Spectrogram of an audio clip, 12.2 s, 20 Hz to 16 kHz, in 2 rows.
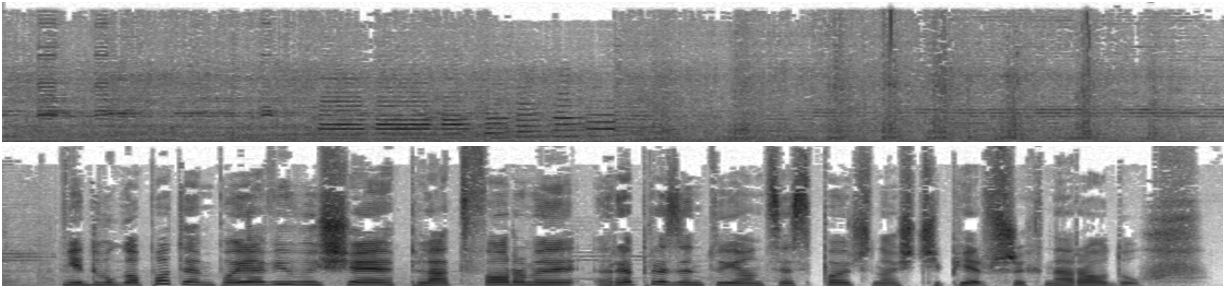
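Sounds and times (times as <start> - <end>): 
motorcycle horns honking in a parade: 0.0 - 6.4
motorcycle engines rumbling in a parade: 0.0 - 9.1
speech: 6.4 - 12.2.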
